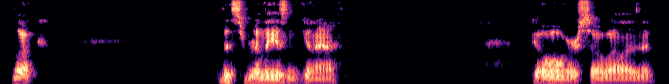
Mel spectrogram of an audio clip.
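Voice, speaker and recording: A man talks in a put-on character voice that is raspy and very deep, with flat, monotone intonation. He moves at a moderate pace but leaves long, frequent pauses. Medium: actual play. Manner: casual, self-assured.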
